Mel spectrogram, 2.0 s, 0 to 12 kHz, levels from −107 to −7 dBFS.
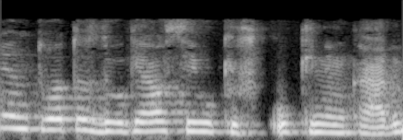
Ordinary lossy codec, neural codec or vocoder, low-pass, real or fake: MP3, 48 kbps; none; 7.2 kHz; real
